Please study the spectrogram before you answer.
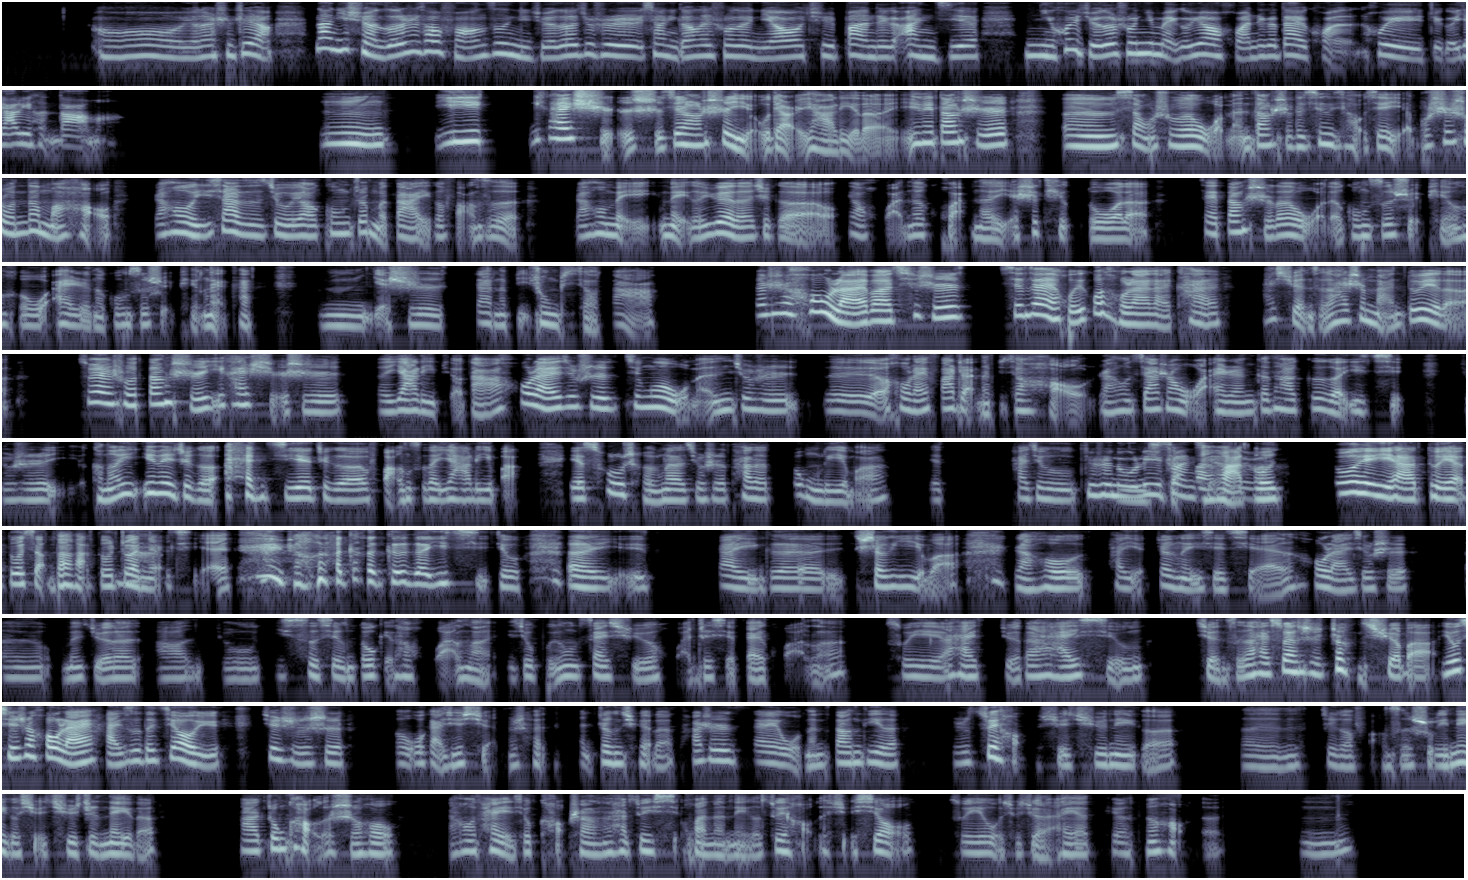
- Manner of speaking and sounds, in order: other background noise; laughing while speaking: "按揭这个房子的压力吧"; chuckle; laughing while speaking: "然后他跟哥哥一起就呃 一"
- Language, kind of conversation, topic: Chinese, podcast, 你第一次买房的心路历程是怎样？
